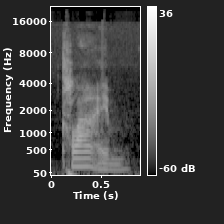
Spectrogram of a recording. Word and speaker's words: climb: And the another sounds, the voiced sounds now, they in some situations they have some silent sounds too. Plumber, climb, dat, bomb, B, and now D. Wednesday, handsome, handsome, sign, design, campaign, okay, in G sound.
